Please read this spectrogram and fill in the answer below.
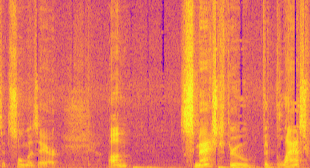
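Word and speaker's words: Saint-Nazaire: of san nazaire in france we would say saint nazaire or saint nazareth but they pronounce it somas air um smashed through the glass roof of the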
